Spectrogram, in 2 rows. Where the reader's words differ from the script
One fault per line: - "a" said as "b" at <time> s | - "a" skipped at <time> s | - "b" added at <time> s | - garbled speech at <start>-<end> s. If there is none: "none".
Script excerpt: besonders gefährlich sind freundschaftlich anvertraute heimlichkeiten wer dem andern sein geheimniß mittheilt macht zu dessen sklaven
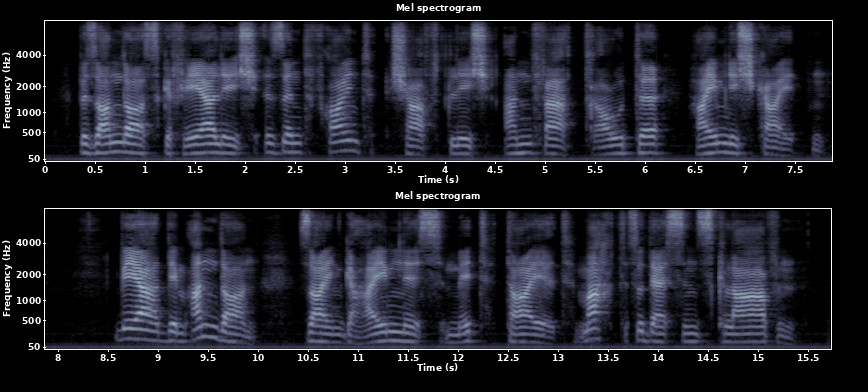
none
